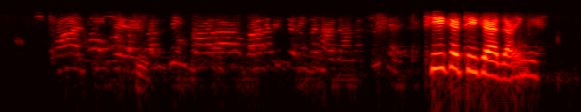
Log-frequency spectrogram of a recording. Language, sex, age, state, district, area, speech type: Hindi, female, 18-30, Madhya Pradesh, Seoni, urban, conversation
